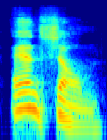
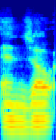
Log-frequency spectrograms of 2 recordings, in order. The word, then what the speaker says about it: Anselm: Saint uh Anselm, not Enzo.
